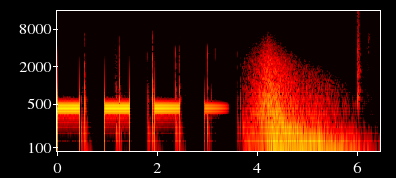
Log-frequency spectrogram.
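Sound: phone call hung up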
